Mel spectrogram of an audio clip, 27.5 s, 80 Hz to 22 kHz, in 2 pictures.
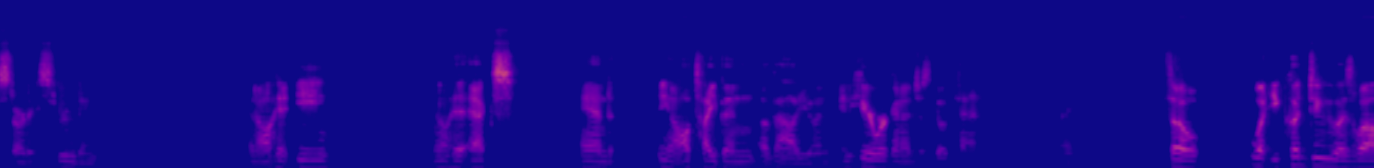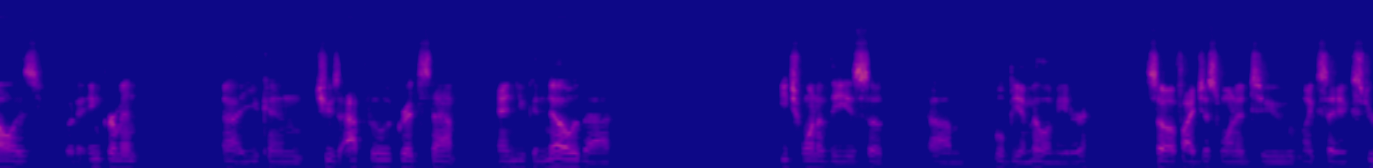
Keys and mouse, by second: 0.4 shift+middle click, 1.0 ctrl+middle click, 1.4 alt+middle click, 13.7-17.6 drag, 18.1 shift+middle click, 18.4 ctrl+middle click, 20.0 shift+middle click, 20.3 ctrl+middle click, 24.6 shift+middle click.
